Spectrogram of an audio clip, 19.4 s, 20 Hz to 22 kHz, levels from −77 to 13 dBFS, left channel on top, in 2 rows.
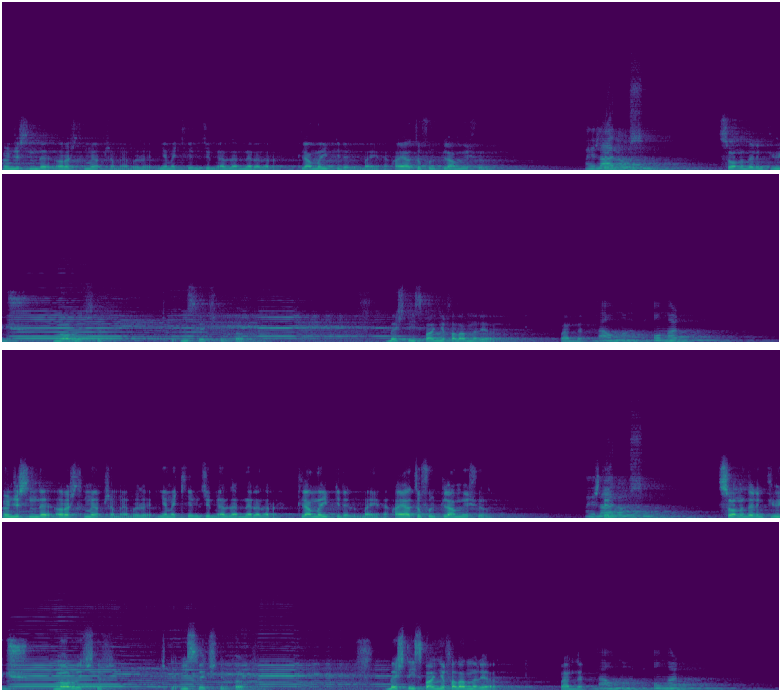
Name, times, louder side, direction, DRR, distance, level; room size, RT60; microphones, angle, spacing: voice 1, 0.0-3.4 3.7-6.1 7.5-7.7 9.0-10.0 10.4-11.1 11.8-12.8 14.2-15.9 16.7-17.0, right 5 dB, 65° right, 12 dB, 0.5 m, -30 dB
voice 2, 7.3-8.2 17.0-18.2, equal, 20° left, 2 dB, 1.8 m, -36 dB
Bowed string instrument, 9.8-14.8 16.3-16.4, right 2 dB, 25° right, 1.3 m, -38 dB
19.5 x 19.5 x 7.9 m, 2.4 s
head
